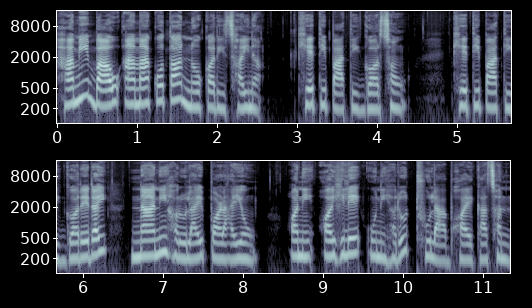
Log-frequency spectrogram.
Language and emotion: Nepali, neutral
